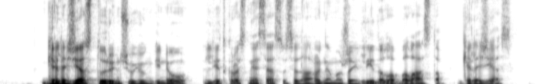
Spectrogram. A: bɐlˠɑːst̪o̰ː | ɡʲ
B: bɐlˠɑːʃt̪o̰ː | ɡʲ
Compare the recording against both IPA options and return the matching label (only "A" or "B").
A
